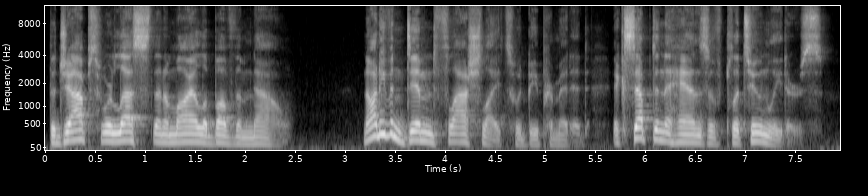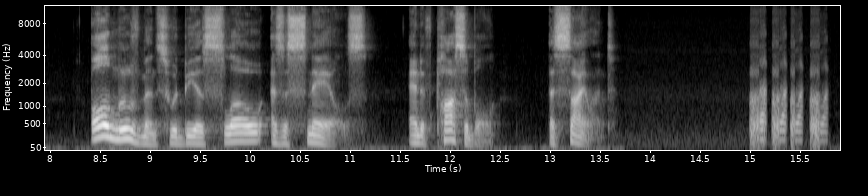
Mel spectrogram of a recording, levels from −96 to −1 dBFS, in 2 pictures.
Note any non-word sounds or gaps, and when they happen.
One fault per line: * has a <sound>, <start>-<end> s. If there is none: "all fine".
* has a laugh, 15.0-15.8 s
